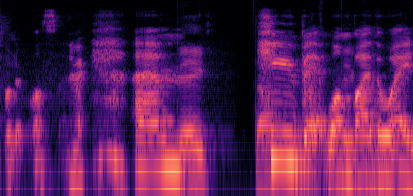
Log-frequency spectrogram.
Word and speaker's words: qubit: No, Andy put Q dash bit, which is BIT.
